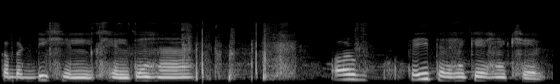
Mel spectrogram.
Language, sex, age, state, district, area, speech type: Urdu, female, 45-60, Bihar, Supaul, rural, spontaneous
